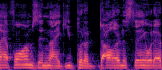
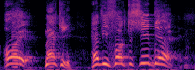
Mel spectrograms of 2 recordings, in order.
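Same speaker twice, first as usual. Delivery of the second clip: high, slow mock Irish lad shout; high, slow hammed-up Irish lad voice. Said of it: "they're like".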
